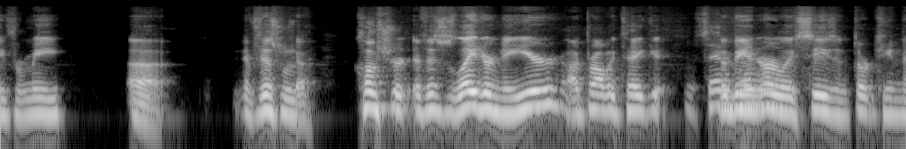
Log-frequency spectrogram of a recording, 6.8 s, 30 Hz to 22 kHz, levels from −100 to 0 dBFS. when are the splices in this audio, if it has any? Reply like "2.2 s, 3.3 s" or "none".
2.2 s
